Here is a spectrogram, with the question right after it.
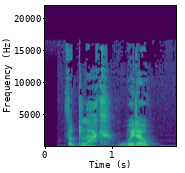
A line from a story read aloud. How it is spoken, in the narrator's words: Cameron sighed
